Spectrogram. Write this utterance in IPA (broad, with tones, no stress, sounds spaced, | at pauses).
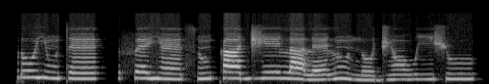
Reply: ɾ o˦ j ũ˧ t ɛ˧ | f ɛ˧ j ɛ̃˨ s ũ˨˦ k a˦ d͡ʒ e˦ l a˦˨ l ɛ˨˦ l ũ˦˨ n o˨ d͡ʒ ɔ̃˧ w i˧ ʃ u˦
